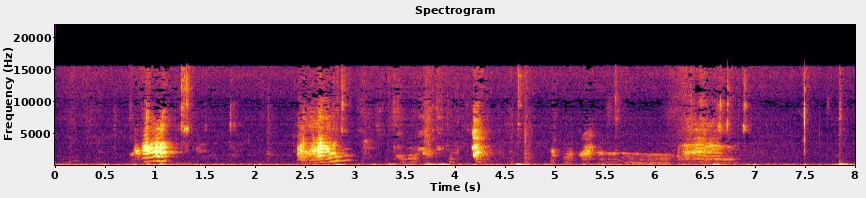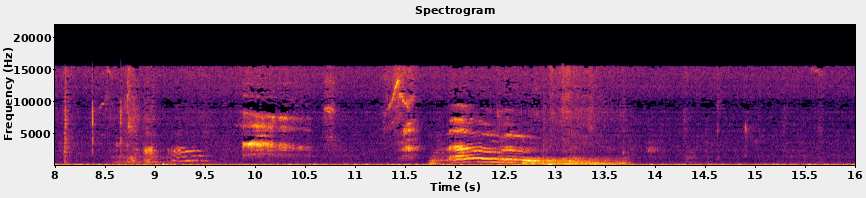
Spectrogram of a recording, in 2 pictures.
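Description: A cat in heat yowling in a string of short calls, then one longer call about twelve seconds in that falls in pitch. A steady low hum and a few soft knocks run underneath.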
